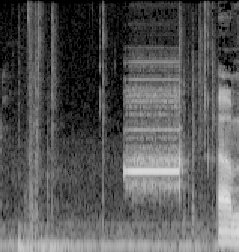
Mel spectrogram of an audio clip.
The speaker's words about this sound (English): Thank you for calling the Smith Brands Australia Consumer Contact Centre. Smith Brand. We apologise, but all our agents are busy at this time. Please leave us a message after the tone and we will return your call as quickly as possible.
